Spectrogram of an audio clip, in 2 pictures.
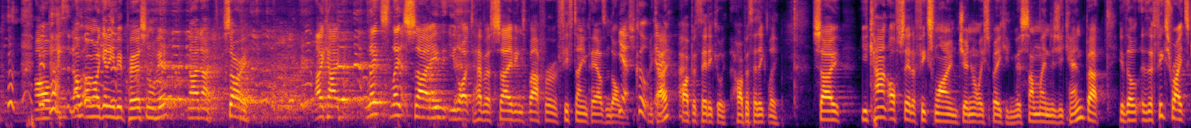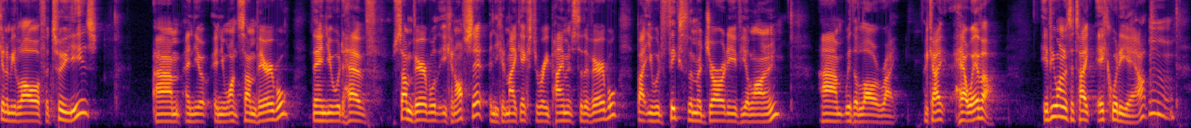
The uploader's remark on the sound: We recorded this speedy lil express ep. At our live show in Melbourne.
